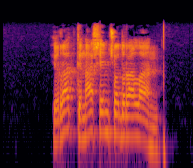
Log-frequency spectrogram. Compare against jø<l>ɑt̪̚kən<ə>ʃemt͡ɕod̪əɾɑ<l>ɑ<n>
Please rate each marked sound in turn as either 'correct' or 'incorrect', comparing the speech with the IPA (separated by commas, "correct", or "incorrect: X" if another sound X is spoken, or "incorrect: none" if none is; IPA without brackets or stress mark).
incorrect: ɾ, incorrect: ɑ, correct, correct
